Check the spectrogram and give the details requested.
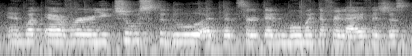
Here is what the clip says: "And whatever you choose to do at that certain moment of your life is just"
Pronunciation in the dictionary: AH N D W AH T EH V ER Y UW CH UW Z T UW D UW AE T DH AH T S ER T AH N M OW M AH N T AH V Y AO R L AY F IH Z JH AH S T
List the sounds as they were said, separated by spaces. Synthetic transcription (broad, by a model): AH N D W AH T EH V ER Y UW CH UW S T UW D UW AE T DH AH T S ER T AH N M OW M AH N T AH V Y AO R L AY F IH S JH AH S T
